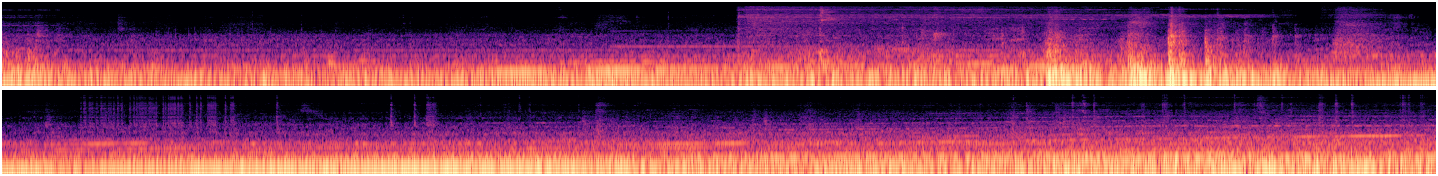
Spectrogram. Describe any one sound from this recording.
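A bus engine hums and whines as the bus drives along.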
